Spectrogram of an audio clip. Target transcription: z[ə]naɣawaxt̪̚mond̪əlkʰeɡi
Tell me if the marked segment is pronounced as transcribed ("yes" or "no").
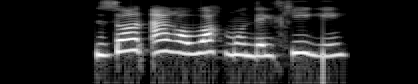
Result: no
